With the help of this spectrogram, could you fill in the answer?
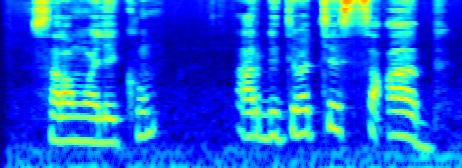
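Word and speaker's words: صعب: আরবিতে হচ্ছে সাআব। এখানে লেখা আছে সাব, আপনার সাব বলবেন না, বলবেন সাআব, আইনের উচ্চারণটা করবেন।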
